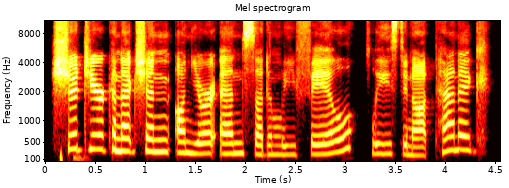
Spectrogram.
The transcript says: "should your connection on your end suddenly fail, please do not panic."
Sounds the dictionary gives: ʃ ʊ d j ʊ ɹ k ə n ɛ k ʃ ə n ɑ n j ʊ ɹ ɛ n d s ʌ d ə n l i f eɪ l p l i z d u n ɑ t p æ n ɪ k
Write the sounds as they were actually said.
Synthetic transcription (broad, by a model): ʃ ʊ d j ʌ ɹ k ə n ɛ k ʃ ə n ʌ n j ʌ ɹ ɛ n d s ʌ d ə n l i f eɪ l p l i z d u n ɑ t p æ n ɪ k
